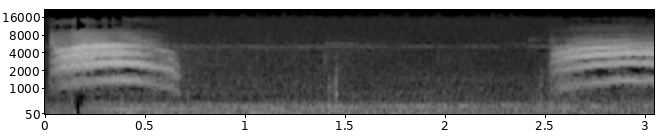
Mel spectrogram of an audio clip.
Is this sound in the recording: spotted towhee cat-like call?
yes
